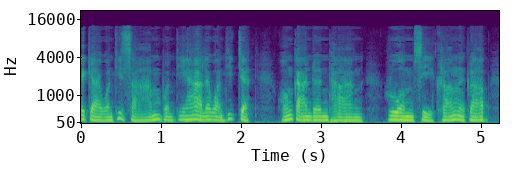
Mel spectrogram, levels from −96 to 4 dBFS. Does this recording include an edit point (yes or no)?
no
